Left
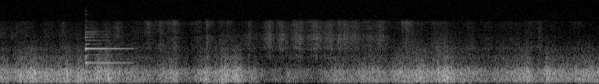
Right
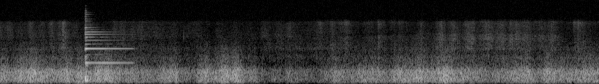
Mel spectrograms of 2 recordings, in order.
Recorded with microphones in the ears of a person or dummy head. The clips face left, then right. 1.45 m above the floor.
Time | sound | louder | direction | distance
0.8 | a guitar | right 3 dB | 55° right (ahead or behind) | ?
